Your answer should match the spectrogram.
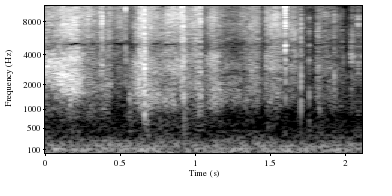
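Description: Paper pages of an A6 Stalogy notebook being leafed through by hand: a soft rustle near the start, then light scattered paper clicks.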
